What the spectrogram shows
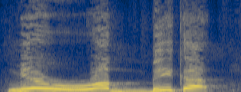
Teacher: नून साकिन के बाद हुरूफ यरमलून के 6 हरफों में से रा है इसलिए इदगाम ताम होगा, यानी मिलाकर बग़ैर गुन्ना के जल्द पढ़िए। रा मुशद्दद के ऊपर ज़बर है इसलिए रा मुशद्दद पुर पढ़ी जाएगी।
